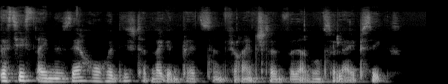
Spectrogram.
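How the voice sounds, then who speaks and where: A woman with a French accent speaks at a fairly slow pace in a very deep, low, somewhat breathy voice with a dark, mellow tone and ordinary pitch variation. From France. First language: French (speaking German). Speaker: podcast host and student researcher. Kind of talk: scripted narration.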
